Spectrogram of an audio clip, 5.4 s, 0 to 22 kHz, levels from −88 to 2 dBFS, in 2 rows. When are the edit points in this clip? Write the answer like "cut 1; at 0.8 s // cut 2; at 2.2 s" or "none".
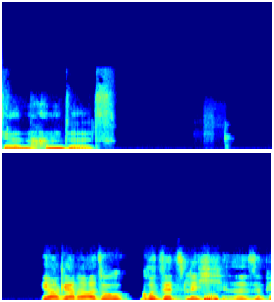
none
